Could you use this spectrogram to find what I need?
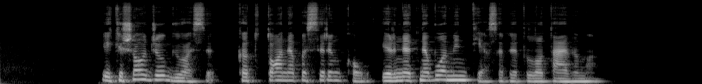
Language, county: Lithuanian, Vilnius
